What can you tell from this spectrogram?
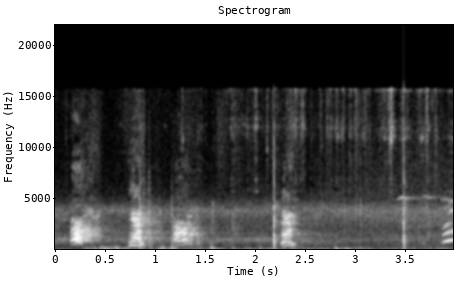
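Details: German Shepherd barking during stress resilience and nerve strength training: a run of sharp harmonic barks, several close together then spaced out, with scattered clicks and low background rumble.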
